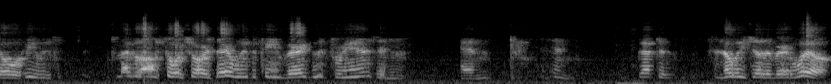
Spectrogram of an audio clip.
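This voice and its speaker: Noticeable background noise behind a man's voice, moving at a moderate pace. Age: 80s+. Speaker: luthier. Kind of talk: interview answer. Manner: hesitant, repetitive.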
